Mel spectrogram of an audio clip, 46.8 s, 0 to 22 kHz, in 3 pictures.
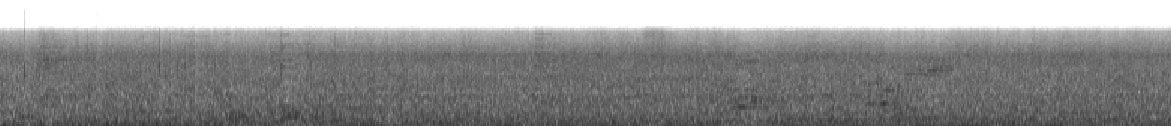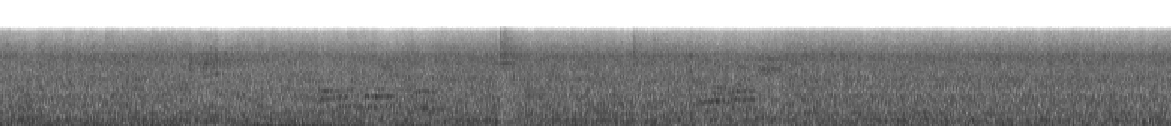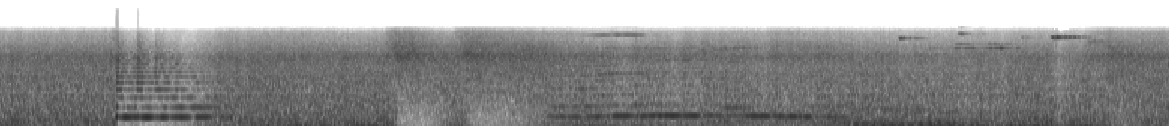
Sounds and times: Steam whistle: 32.8 - 34.4, 38.4 - 42.5
Hiss: 36.4 - 42.5, 45.6 - 46.8.

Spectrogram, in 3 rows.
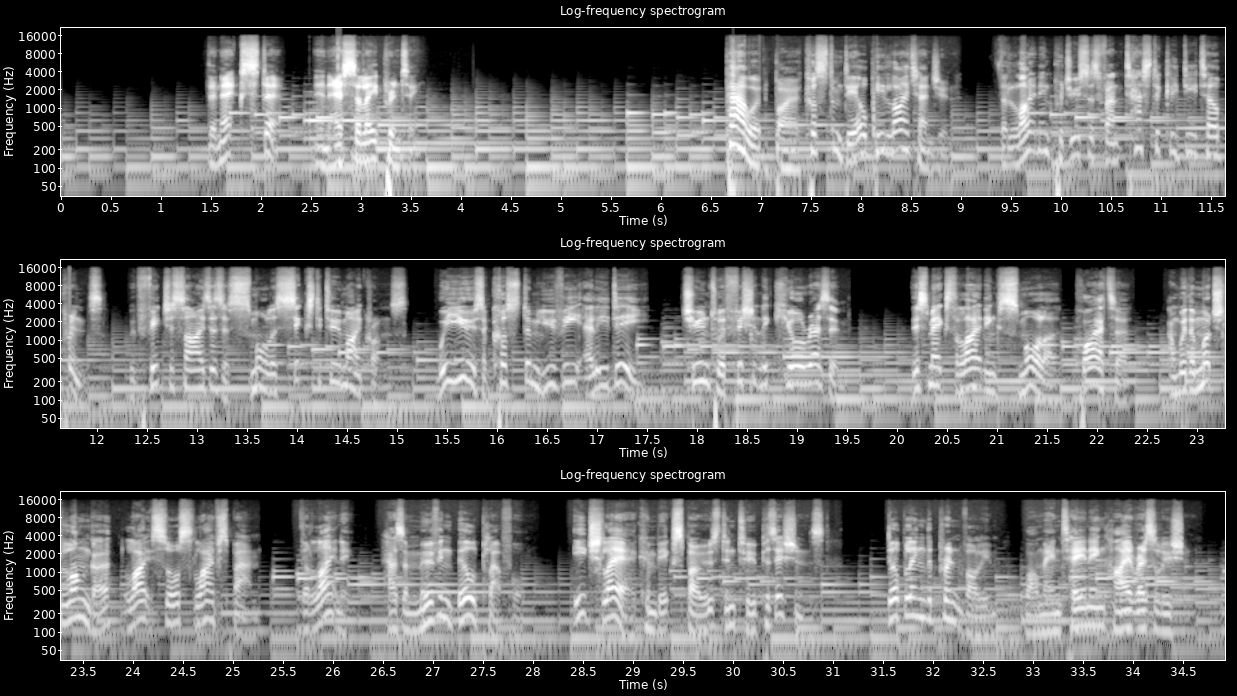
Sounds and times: Music: 0.0 - 34.9
Speech: 1.5 - 3.6, 6.7 - 19.5, 20.2 - 31.0, 31.6 - 34.6.

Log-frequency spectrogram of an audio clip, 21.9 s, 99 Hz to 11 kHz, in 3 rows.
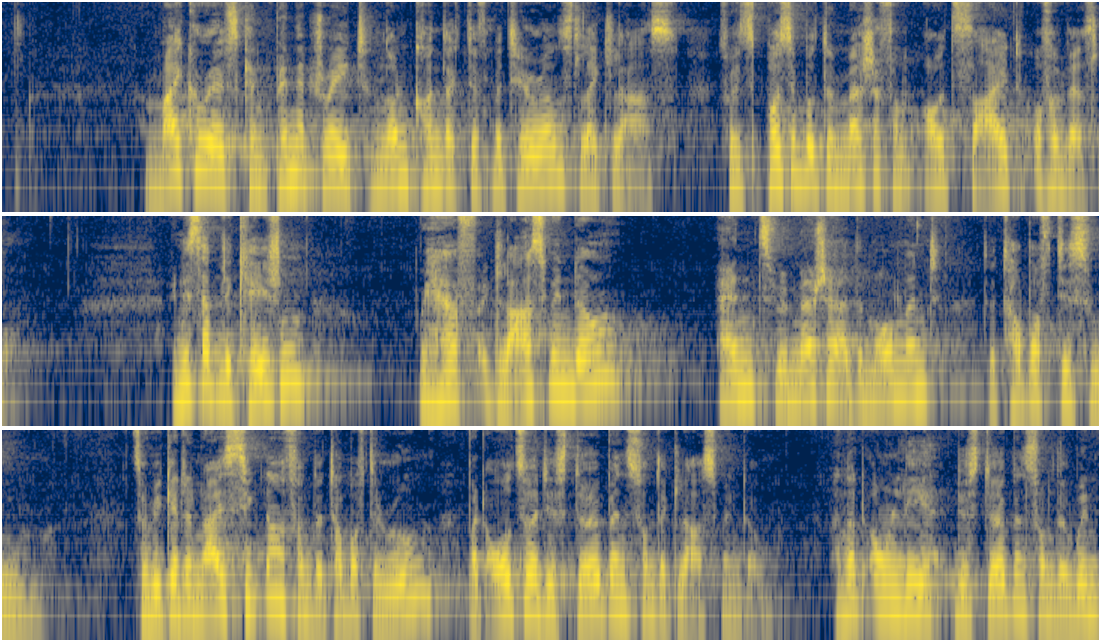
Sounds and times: Speech: 0.9 - 7.6, 8.4 - 9.4, 10.1 - 21.9.

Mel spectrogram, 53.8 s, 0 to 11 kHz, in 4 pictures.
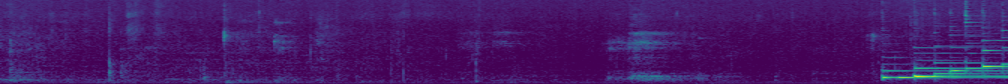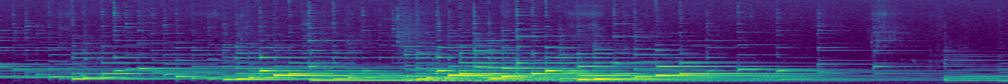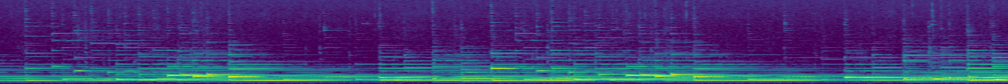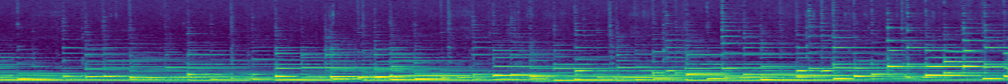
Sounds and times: Music: 11.6 - 53.7.

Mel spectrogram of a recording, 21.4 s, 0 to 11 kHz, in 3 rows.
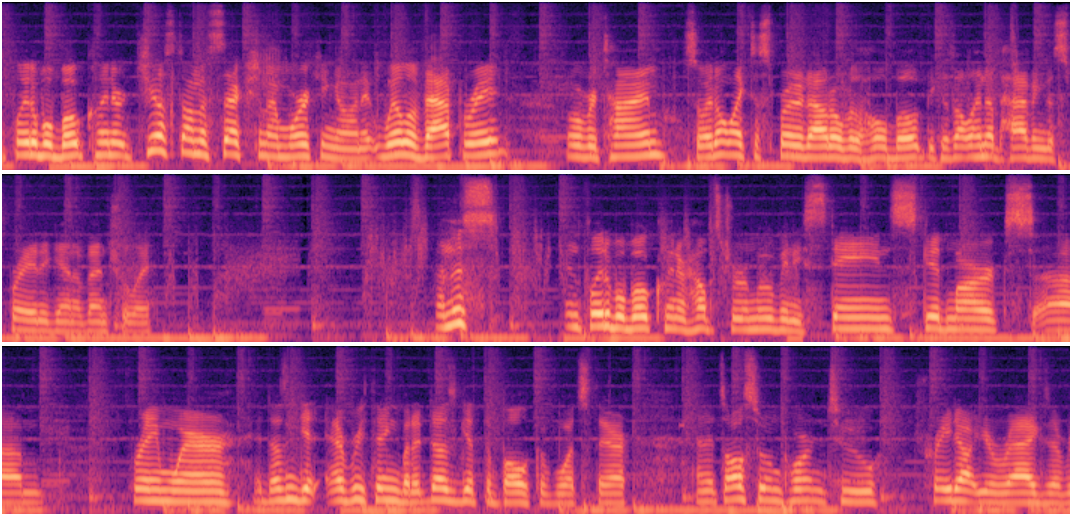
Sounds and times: Speech: 0.0 - 8.1, 10.0 - 14.5, 15.1 - 21.3
Music: 0.0 - 21.3.

